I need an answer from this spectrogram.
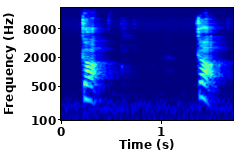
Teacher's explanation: it's go, short sound with falling tone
